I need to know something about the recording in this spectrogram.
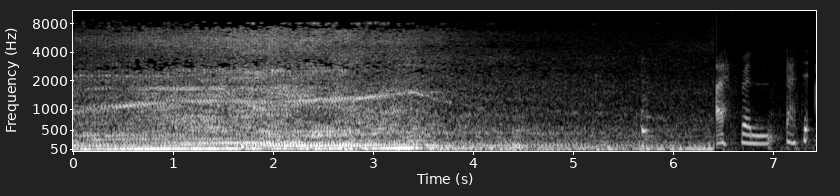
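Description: A scooter engine hums and pulls away outdoors.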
